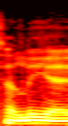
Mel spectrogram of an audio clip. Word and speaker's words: Taliyah: to jump clear it's taliyah is there jungler by the way oh so it kind of rhymes with olivia yeah that's kind of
